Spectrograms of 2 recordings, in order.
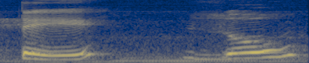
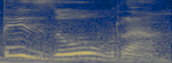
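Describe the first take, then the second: First: "tesoura" stretched very slowly, syllable by syllable; "tesoura" sounded out slowly to children; slow syllable reading. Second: "Tesoura" said clearly, slightly slow; "Tesoura" repeated clearly for the class; clear slow read. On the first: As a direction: draw "tesoura" out slowly for pupils. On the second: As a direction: repeat "Tesoura" as a clean whole word. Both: Shown as a demonstration.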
